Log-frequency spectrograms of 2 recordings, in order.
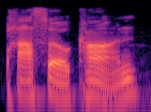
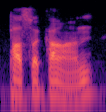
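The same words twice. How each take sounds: First: The word is said at a normal, careful pace. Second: The word is said quickly and run together.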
